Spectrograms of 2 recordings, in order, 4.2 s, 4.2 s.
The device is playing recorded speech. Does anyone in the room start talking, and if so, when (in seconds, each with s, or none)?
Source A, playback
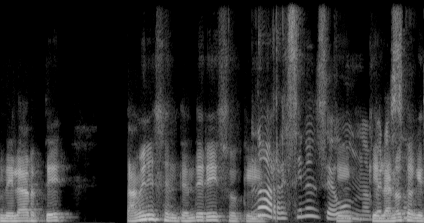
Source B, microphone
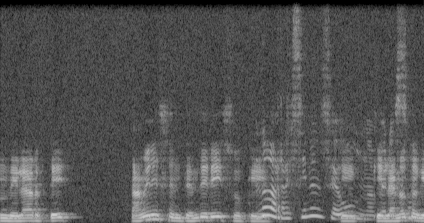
none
